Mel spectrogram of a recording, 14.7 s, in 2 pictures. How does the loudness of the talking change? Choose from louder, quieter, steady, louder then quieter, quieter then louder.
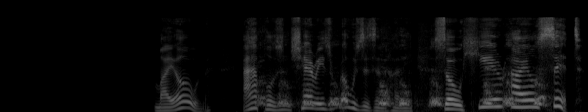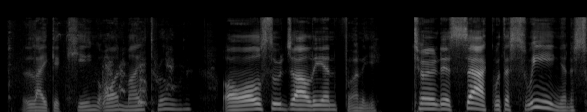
louder.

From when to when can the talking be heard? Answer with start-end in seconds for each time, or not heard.
1.9-14.6.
